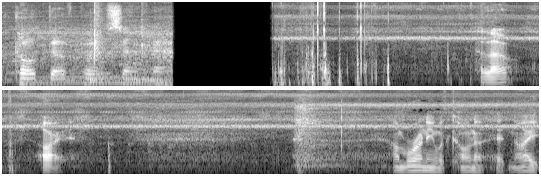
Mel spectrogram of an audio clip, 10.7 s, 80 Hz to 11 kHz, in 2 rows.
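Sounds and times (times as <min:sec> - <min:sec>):
speech: 0:00.2 - 0:01.7, 0:04.8 - 0:06.0, 0:09.3 - 0:10.7
cicadas at night: 0:02.7 - 0:10.7
tree frogs calling at night: 0:02.7 - 0:10.7.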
